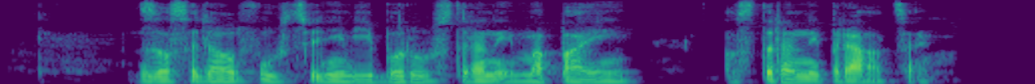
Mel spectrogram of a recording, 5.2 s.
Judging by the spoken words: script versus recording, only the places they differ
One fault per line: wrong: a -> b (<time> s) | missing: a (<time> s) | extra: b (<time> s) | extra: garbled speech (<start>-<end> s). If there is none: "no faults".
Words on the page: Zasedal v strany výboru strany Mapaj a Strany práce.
wrong: strany -> ústředním (1.3 s)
